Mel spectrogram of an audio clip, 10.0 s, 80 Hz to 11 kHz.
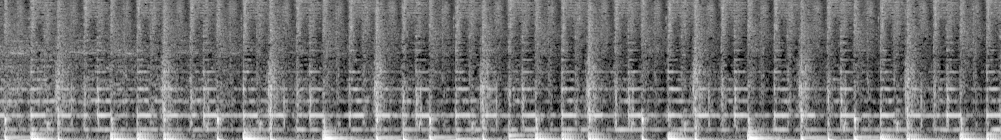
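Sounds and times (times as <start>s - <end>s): dance music with drum beat: 0.0s - 10.0s
deep bass notes: 0.0s - 10.0s.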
